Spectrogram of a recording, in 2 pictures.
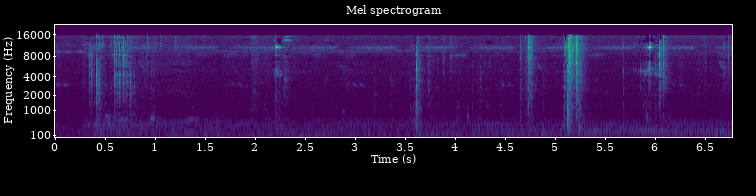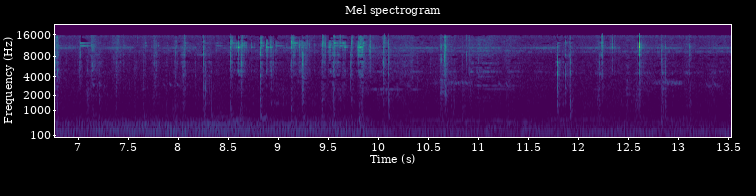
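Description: Scattered small metallic clicks and taps of a hex key and bolts on a brush cutter's aluminium clutch housing as the shaft mount is fastened, with a faint low hum in the background that swells in the middle.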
